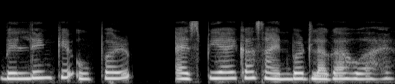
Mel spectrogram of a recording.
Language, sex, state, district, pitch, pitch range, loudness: Hindi, female, Assam, Kamrup Metropolitan, 265 Hz, 260-285 Hz, -14 LUFS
